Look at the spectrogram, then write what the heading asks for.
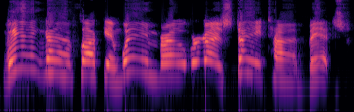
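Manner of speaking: high, cocky taunt. Retold or imitated. Trash talk to the rival player, high and taunting. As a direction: rub the tie in his face. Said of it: "I'm like".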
